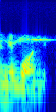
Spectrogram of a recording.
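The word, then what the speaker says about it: mnemonic: यहाँ इसे पढ़ते हैं निमोनिक, ठीक है, निमोनिक पढ़ते हैं। स्टार्टिंग एम से होता है बट इसे निमोनिक पढ़ा जाता है, एम जो है साइलेंट होता है यहाँ पर।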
